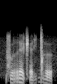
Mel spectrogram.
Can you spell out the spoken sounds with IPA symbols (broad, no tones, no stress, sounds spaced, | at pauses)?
sʷ ʌ r ɛ t͡ʃʼ ɛ ɾ i̤ ɡ͡ǀ əː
